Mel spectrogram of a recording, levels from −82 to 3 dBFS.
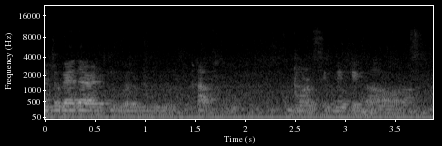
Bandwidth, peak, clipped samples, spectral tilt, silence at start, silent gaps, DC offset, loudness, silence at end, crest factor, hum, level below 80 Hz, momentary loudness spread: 16 kHz; -24 dBFS; under 0.1%; -6.5 dB/octave; 0 s; none; under 0.1%; -42 LUFS; 0 s; 18 dB; none; -50 dBFS; 12 LU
